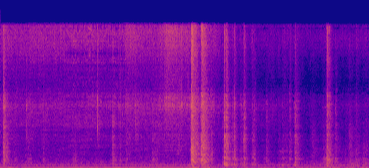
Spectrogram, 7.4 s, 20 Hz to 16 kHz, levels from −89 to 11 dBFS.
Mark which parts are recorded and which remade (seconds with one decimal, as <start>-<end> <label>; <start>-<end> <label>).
0.0-1.3 recorded; 1.3-2.5 remade; 2.5-7.4 recorded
